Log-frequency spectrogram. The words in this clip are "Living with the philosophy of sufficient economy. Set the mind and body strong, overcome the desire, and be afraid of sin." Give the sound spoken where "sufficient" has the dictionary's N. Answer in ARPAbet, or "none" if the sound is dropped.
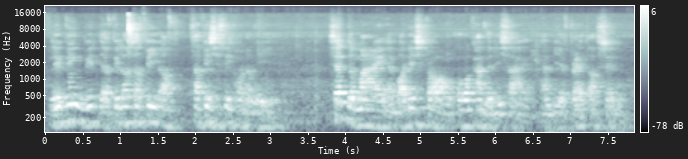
none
